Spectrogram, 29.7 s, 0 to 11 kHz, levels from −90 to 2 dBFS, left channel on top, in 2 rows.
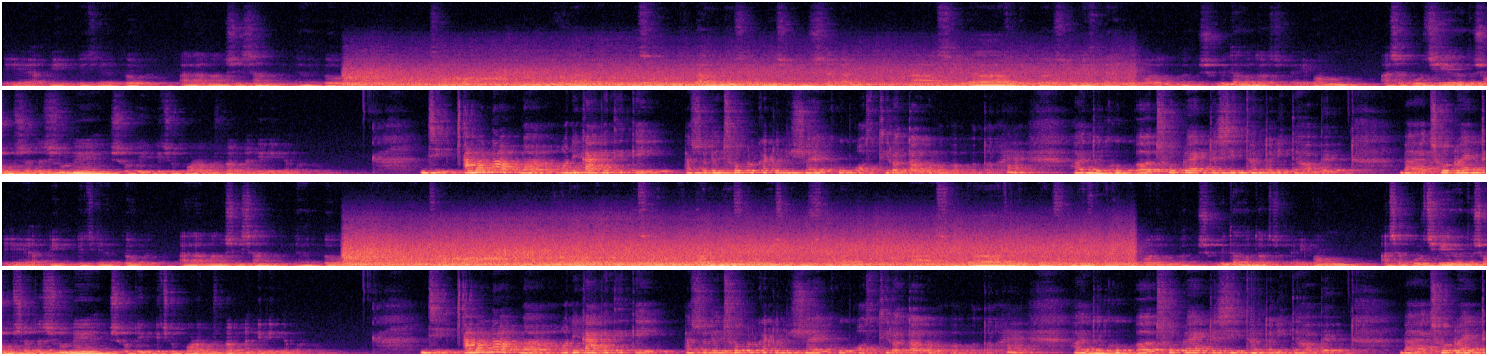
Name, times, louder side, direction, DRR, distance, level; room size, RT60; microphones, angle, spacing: voice 1, 0.0-1.4 1.8-8.6 9.0-13.4 13.8-17.6 18.0-18.1 25.7-26.1, right 1 dB, 55° right, 0 dB, 5.6 m, -21 dB
sound 1, 3.4-11.4, right 5 dB, 70° right, 0.6 m, -22 dB
voice 2, 15.4-15.9 18.1-18.2 18.6-21.4 21.7-29.6, left 1 dB, 10° left, -2 dB, 2.4 m, -23 dB
20.5 x 11.5 x 5.2 m, 0.99 s
head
